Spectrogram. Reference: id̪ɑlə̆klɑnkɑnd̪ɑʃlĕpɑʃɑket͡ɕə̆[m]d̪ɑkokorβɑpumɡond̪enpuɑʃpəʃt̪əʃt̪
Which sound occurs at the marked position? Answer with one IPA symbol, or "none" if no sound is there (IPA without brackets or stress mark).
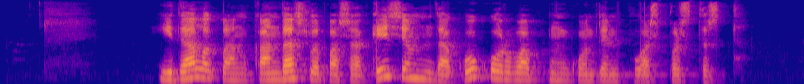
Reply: m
